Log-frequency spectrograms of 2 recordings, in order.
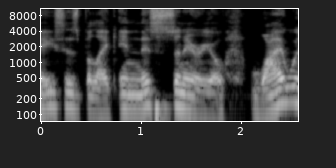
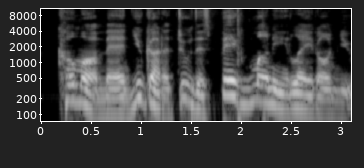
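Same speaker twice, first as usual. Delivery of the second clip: annoying, pestering, badgering, egging-on tone. Retelling how Lin urges Frank before the final match: imitating Lin being annoying. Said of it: "he just annoying as hell".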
